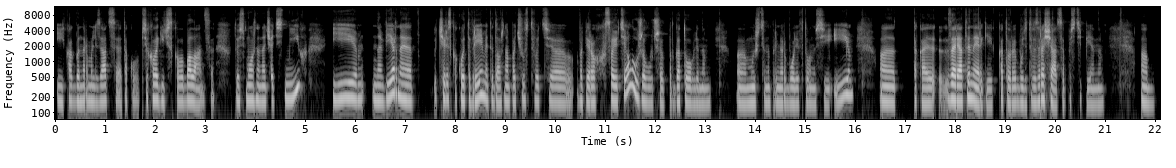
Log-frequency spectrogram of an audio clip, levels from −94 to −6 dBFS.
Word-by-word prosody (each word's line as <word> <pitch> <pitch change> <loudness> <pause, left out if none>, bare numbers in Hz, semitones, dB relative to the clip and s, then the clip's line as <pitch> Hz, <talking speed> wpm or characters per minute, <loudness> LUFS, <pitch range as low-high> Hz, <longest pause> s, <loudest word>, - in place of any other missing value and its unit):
и 165 -2 -4
как 170 +1 -4
бы 170 +1 +1
нормализация 170 0 -2
такого - - -9
психологического 170 -2 0
баланса. 170 +1 +1 0.4
То - - -6
есть, 165 +2 -3
можно 175 0 +1
начать 165 0 0
с - - +2
них. 200 - +1 0.5
И, 190 +1 +2 0.3
наверное, 180 0 +3 0.4
т - - -9
через 180 -2 +2
какое-то 170 0 -1
время 180 +4 +2
ты 170 - -7
должна 160 +1 -1
почувствовать, 165 0 -4
э, 160 -2 0 0.2
во-первых, 165 -1 -1
своё 170 -2 +3
тело 255 - +3
уже 180 -7 +3
лучше 155 -1 0
подготовленным, 155 -2 -2 0.5
а, 150 -1 -1
мышцы, 155 0 -2
например, 155 0 -3
более 155 0 -2
в - - -17
тонусе 150 -1 -2
и, 200 +9 -1 0.6
а, 165 -2 +3 0.4
такая, 155 0 0
заряд 175 -1 +6
энергии, 150 -6 +2
которая 160 -1 -1
будет 155 0 -5
возвращаться 160 -3 +3
постепенно. 150 -3 -6 0.7
Ам 155 -3 -1
165 Hz, 120 wpm, -34 LUFS, 155-175 Hz, 0.7 s, заряд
